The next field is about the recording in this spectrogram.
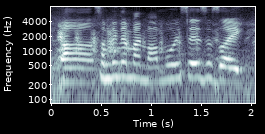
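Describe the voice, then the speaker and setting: Fast-talking passerby, flat intonation, busy street. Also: medium pitch. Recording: street crowd noise.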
